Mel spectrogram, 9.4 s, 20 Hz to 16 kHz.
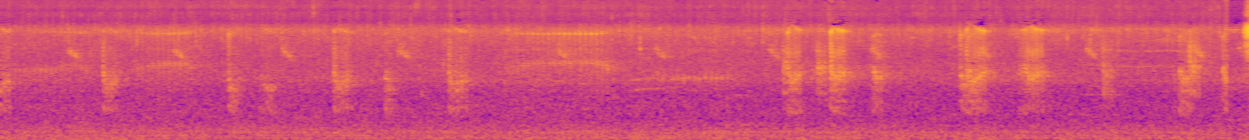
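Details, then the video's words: In a pond in Commonwealth Park, Gibraltar, on 17 April 2024, Perez's frogs (Iberian marsh frogs) give their characteristic short, harsh barking croaks in irregular bursts over a steady low rumble. "we can hear that characteristic bark of the Iberian marsh frogs."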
